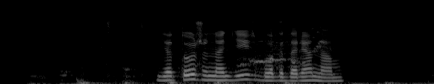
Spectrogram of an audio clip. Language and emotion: Russian, neutral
